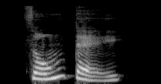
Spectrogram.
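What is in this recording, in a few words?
"总得", Chinese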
